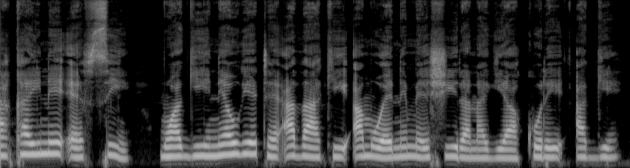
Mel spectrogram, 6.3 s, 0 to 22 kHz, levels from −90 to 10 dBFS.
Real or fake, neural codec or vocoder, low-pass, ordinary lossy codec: real; none; none; none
